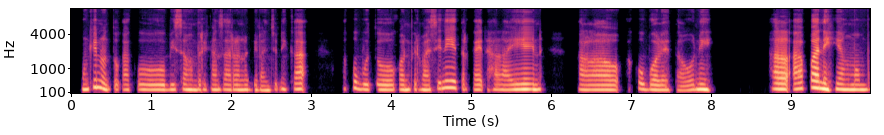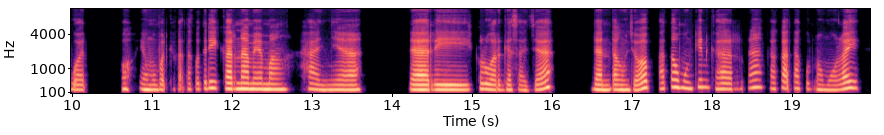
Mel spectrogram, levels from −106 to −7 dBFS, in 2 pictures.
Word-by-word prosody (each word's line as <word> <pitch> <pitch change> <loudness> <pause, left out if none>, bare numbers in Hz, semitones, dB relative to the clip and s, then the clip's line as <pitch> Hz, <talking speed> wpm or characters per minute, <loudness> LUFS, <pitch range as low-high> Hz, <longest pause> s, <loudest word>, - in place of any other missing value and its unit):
mungkin 265 +6 +2
untuk 190 -2 -3
aku 190 -1 -2
bisa 195 +1 -5
memberikan 190 +1 -1
saran 190 -1 -3
lebih 185 0 -4
lanjut 170 0 -4
nih 210 - -4
Kak, 215 0 -1 0.5
aku 240 +3 -4
butuh 190 -2 -2
konfirmasi 190 +2 -2
nih 265 0 +3
terkait 195 -1 -6
hal 195 0 -8
lain, 200 +1 +3 0.4
kalau 185 -1 -1
aku 210 -3 -5
boleh 185 -1 0
tahu 175 +1 -7
nih, 200 -2 +7 0.8
hal 215 -1 +6
apa 230 +5 +4
nih 210 -5 +9
yang 195 - +4
membuat 190 0 +1 0.4
oh, 215 -2 -3
yang 195 -2 +2
membuat 190 0 -2
Kakak 205 - -14
takut 215 +1 -11
tadi 255 +1 +1
karena 225 -1 +4
memang 210 -1 +4 0.2
hanya, 190 -2 0 0.6
dari 190 0 +4
keluarga 195 -3 -1
saja, 190 +8 -1 0.5
dan 190 -2 +2
tanggung 190 -1 +1
jawab 225 +8 +2
atau 235 +6 0
mungkin 260 +3 -2
karena 225 +5 -3
Kakak 230 +2 -4
takut 220 -2 -12
memulai, 195 +7 0
195 Hz, 145 wpm, -21 LUFS, 190-220 Hz, 0.8 s, nih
